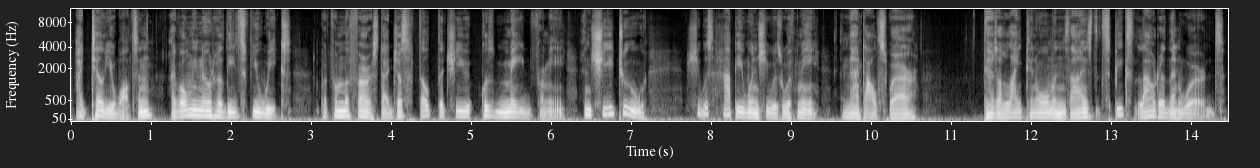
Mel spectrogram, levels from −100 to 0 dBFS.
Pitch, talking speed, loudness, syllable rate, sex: 95 Hz, 205 wpm, -18 LUFS, 5.0 syllables/s, male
